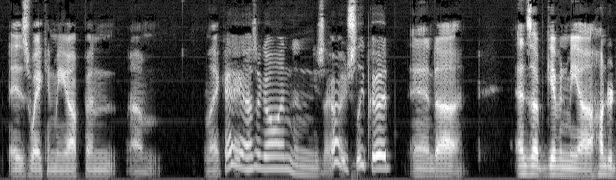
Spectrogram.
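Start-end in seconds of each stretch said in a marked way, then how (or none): 2.8-3.7 high, light greeting voice; lightly voiced friendly guy; chirpy hello; friendly brother. Voicing the brother in story. 4.1-4.9 high, light greeting voice; lightly voiced friendly guy; chirpy hello; friendly brother. Voicing the brother in story.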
